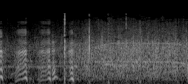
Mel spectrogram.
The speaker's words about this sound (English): Whoa, wait, you deserve an applause.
